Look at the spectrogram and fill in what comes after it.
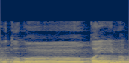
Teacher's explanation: فیہا کتب، کاف تا باریک ہیں، تنوین کے بعد قاف آنے کی وجہ سے اخفا ہے. کتب قیمہ، قاف پر پڑھیں گے، یا سے ملائیں گے.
